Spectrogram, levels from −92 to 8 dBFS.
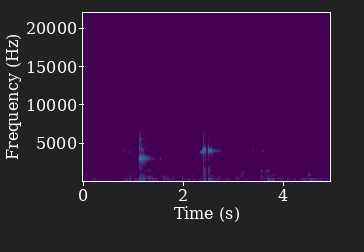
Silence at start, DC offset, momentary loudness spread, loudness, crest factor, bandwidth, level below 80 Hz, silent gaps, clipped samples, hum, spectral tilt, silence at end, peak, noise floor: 0.8 s; under 0.1%; 10 LU; -57 LUFS; 24 dB; 7 kHz; under -90 dBFS; 0.96-1.01 s, 1.92-1.97 s, 3.40-3.45 s; under 0.1%; none; 1 dB/octave; 0.3 s; -44 dBFS; -86 dBFS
